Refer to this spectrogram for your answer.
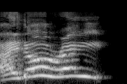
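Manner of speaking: very high, loud, gushing squeal. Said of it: "Christopher Titus is like".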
